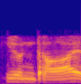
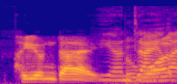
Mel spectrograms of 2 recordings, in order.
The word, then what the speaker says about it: Hyundai: is dropped the eyes it's not Hyundai it's not hundi it's Hundai there's a why on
